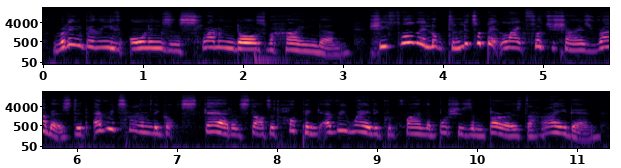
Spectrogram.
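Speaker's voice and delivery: plain reading voice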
